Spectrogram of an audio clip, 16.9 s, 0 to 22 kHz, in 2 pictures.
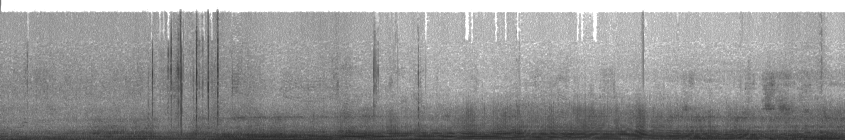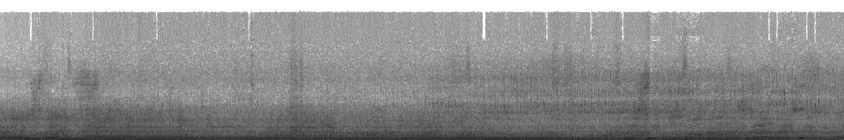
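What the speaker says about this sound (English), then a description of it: "315 horsepower gives the XA41 a maximum speed of 210 knots" An Extra XA41 aerobatic propeller plane with a 315 horsepower engine flies a display at an air show, its engine and prop drone loud and sustained with shifting pitch as it maneuvers, under steady commentary.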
